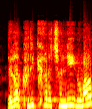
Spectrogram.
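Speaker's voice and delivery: high, wailing reproach; mock-wail like a grieving apostle; imitating Paul's lament. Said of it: "막 통곡할".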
